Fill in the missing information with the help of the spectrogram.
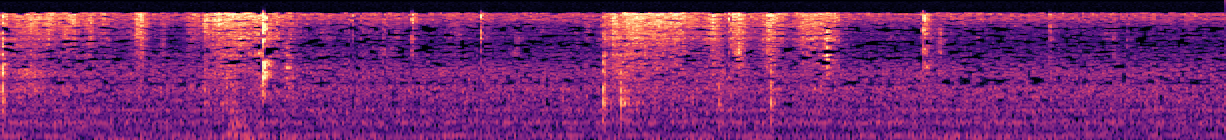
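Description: Metal spoon scraping and clicking against a plastic sheet as rice is scooped up, with rustling of the plastic: a sharp click a little over a second in and a cluster of clicks and rustles around three to four seconds in.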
